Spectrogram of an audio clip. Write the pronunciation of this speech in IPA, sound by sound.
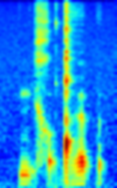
mʲ ɛ̰ x ɔ̰ ɡ͡ǃ œ p

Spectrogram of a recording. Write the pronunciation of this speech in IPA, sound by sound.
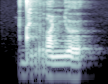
d i r ɑ ɲ ə

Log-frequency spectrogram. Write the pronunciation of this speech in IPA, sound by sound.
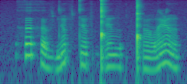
h œ˥ h œ˩ v d œ̃˥ f t œ̃˧ f ǃʼ ɛ̃˧ v | ǃʰ œ̃˩ lˠ ə̃˥ ɭ ə̃˩

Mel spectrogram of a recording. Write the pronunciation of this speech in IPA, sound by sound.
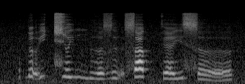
ɗ ə̰ː˧˥ j t͡ɕ ə˧ j ŋ ɨ˨˩ ə̯ z ɨ̰˧˨ ə̯ s a˦˥ t̚ k ɛ˨˦ j s əː˧˩˨

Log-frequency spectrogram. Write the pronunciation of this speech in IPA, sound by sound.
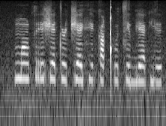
m ɔ̃ ʊ̯ k r ɪ ʃ ɛ t ə˞ t͡ʃ ɛ fʲ ɛ k ɑ ǃʰ u t͡s ɪ bʲ æ k j ɪ

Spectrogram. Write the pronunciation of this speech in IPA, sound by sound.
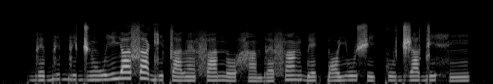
b e˨ b i˧ b i˨ d͡ʒ ũ˨ w i˨˦ j a˦ s a˦˨ ɡ i˨ t a˨ l ɛ̃˨ f a˧ n o˨ h ã˨ b ɛ˨ f ã˧ ɡ͡b e˨ ɡ͡b ɔ˧ j u˦ ʃ i˧ k u˧ d͡ʒ a˦ d i˦ h ĩ˧

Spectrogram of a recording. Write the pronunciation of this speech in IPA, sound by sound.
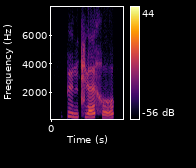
p y˨˩ n t͡ɕ ɥ ɛ˧˥ x ɤ˨˩˦

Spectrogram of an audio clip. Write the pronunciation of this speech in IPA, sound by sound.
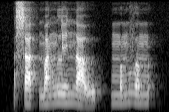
s aː˨˩ t̚ m a˨˦ ŋ l i˨˦ n a˧˩˨ w | m ə˨˦ m v ə˧ m

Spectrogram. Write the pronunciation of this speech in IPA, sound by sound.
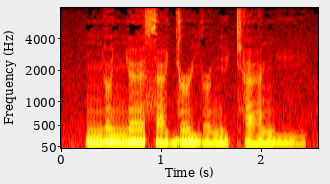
ɲ ə ɲ ɛ s æ ɟ ə˞ j ə˞ n i cʰ æ ŋ i

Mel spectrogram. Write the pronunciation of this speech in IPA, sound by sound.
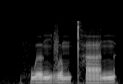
h w əː˧ ŋ v ə˧ m t̪ʰ a˨˦ n

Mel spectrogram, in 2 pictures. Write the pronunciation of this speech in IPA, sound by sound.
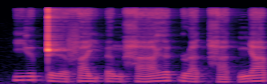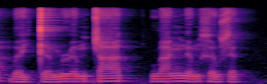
j ɨ˦˥ p̚ ʈ ɨ˨˩ ə̯ f a˧ j ʔ ə˨˩ m h aː˨˩˦ ɣ ə˦˥ k̚ ɹ a˨˩ t̚ h a˨˩ t̚ ɲ aː˦˥ p̚ w ə˨˩ j t̪ ə˨˩˦ m ɹ ə˧ m c a˦˥ t̚ | w a˧˥ ŋ n ə˨˩˦ m x ə˨˩ w s ə˨˩ k̚

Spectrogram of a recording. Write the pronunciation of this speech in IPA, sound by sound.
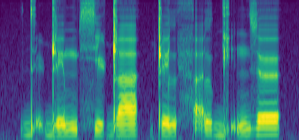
d̪ ḛ˧ ɖ e˨˦ m sʲ e˧ ɖ a˦ | ʈ ɪ˨ l h a̰˧ l ɡ ḭ˨ n z œ˦

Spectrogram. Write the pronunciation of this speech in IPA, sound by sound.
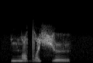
ɲ ʊ dˤ ɵ ç ɵ

